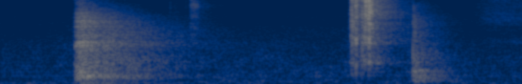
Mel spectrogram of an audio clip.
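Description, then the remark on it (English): A camera shutter fires: one bright mechanical click with a short hissing tail, then after a pause two more crisp snaps in quick succession. No voices. “And this one, it doesn't have that incredible clicking noise, but it does take a better photo.”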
